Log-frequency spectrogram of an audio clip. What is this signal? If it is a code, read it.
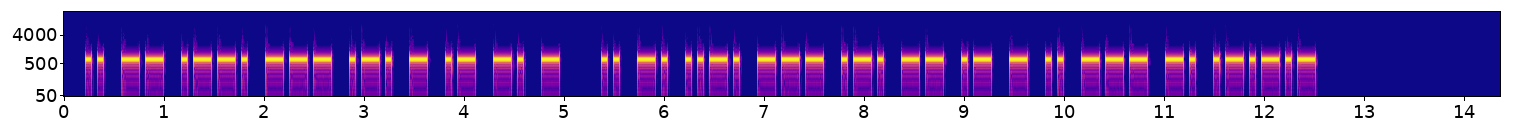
Morse code, heard as a keyed tone, about 21 wpm, 700 Hz. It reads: IMPORTANT INFORMATION.
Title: Sentences from Top 1000 Words - Review Part 6 - 20wpm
